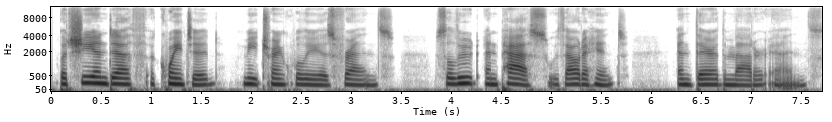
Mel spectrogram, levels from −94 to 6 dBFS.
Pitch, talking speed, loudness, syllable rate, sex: 185 Hz, 155 wpm, -18 LUFS, 4.6 syllables/s, female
